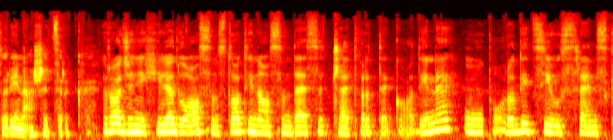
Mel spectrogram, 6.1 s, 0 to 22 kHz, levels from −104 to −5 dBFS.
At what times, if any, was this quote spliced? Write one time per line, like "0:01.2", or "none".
0:01.0
0:04.8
